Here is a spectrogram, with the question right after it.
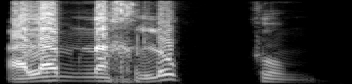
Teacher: huruf qaf dimasukkan diteguhkan ke dalam huruf Kaf tanpa tersisa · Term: Idgham Kamil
